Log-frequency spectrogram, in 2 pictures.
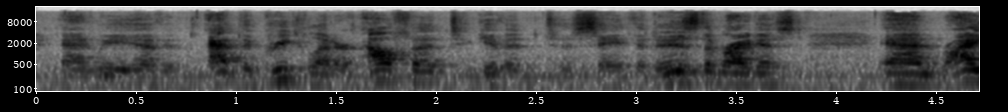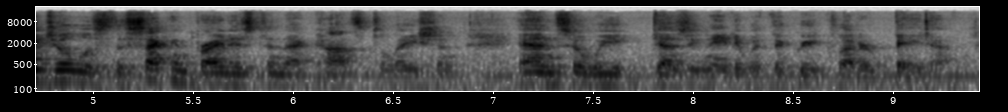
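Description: A man speaks at a very fast pace with lively intonation. Noticeable background noise runs underneath. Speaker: astronomy lecturer. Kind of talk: college lecture narration. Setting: quiet room. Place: office.

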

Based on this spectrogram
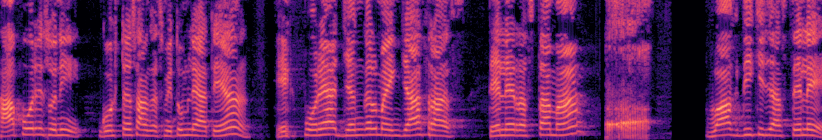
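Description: A cartoonish character voice from a woman, extremely high in pitch, with fairly even intonation at a fairly slow pace. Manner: bossy.

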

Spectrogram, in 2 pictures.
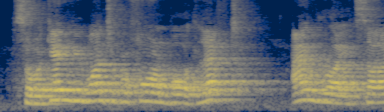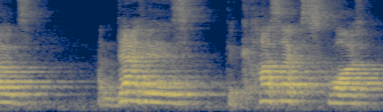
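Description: A man's high-pitched voice at a very slow pace, with ordinary pitch variation, big swings in loudness and strong room echo. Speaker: fitness instructor. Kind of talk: tutorial. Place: gym. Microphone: camera far.

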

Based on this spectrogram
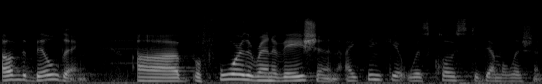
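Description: At a moderate pace, a woman speaks with a fairly low pitch, ordinary pitch variation and a dark, mellow tone. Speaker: historical society host. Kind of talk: meeting introduction remarks. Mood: somber memorial tone later. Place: hall. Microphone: headset.

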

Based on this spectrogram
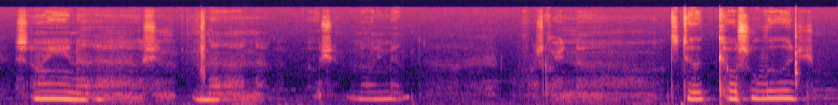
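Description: Long, frequent pauses break up speech at a very slow pace. Noticeable background noise lies beneath it. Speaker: gaming YouTuber. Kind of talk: gameplay commentary. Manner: casual, hesitant with many fillers.

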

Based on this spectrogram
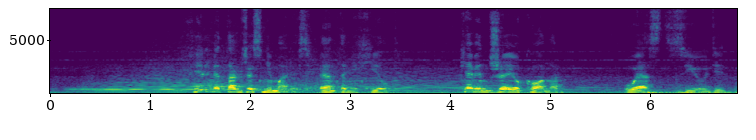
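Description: Music plays in the background as a man talks at a very slow pace with long, frequent pauses. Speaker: amateur voice-over artist. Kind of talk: movie dub opening narration and credits read.

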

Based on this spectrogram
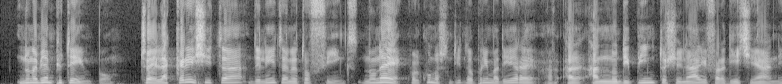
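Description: The voice shows very wide pitch swings at a moderate pace. The background is quiet. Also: man. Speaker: conference speaker. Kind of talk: conference talk. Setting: conference hall with audience. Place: hall. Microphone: handheld.

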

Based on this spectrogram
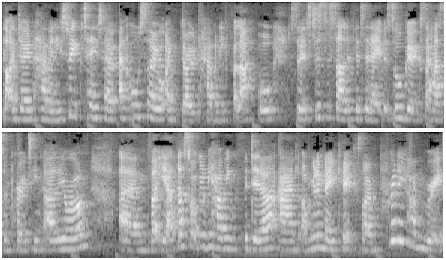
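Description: Over faint background music and audible room echo, a woman talks at a very fast pace with ordinary pitch variation. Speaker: vlogger. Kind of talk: casual vlog chat. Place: kitchen. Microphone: phone near.

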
